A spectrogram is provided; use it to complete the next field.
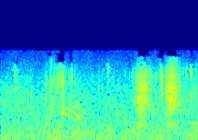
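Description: A match is struck with two quick rasping scrapes, followed by the soft hiss and faint crackle of a newspaper catching fire as a woman lights the paper a man is reading, with no one talking.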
